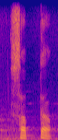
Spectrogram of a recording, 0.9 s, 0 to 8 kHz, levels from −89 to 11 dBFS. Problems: constant background noise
